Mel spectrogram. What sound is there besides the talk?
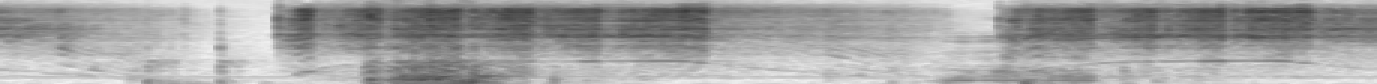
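electric screwdriver unscrewing laptop screws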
